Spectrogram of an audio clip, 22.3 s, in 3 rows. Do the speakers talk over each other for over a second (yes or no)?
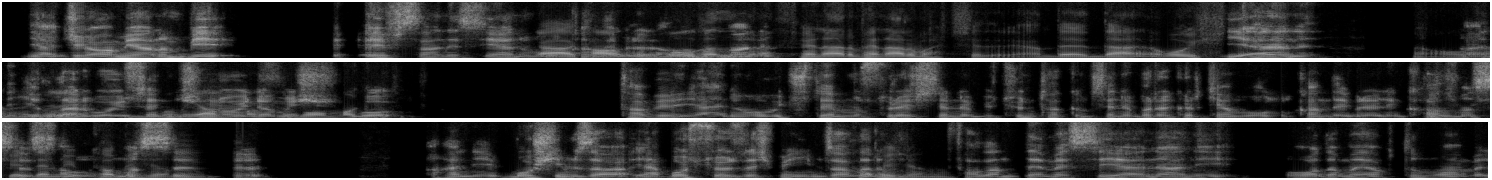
yes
